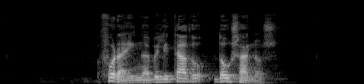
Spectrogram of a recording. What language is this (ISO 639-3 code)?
glg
